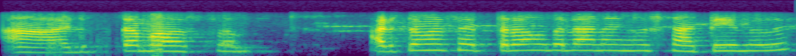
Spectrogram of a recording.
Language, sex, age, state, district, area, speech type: Malayalam, female, 18-30, Kerala, Kozhikode, urban, conversation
